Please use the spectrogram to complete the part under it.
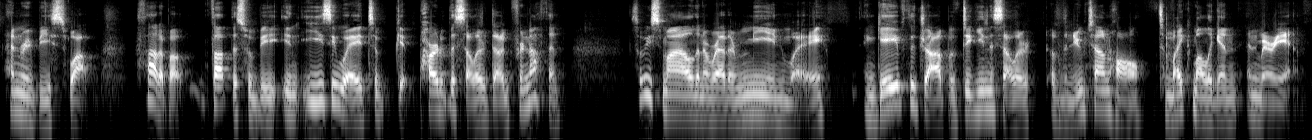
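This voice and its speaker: With a mid-range voice at normal speed, a storybook reader brings a children's picture book to life, reading it aloud in a lively, expressive way.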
